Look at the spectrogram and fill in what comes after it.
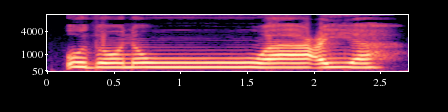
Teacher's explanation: حکم ہے ادغام بغنہ تو ہم یہ حکم کو غنہ اور تشدید کے ساتھ ادا کریں گے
